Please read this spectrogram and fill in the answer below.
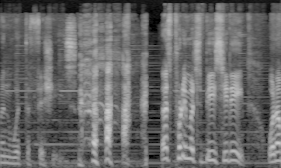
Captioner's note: laughter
